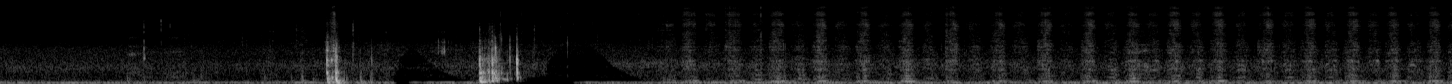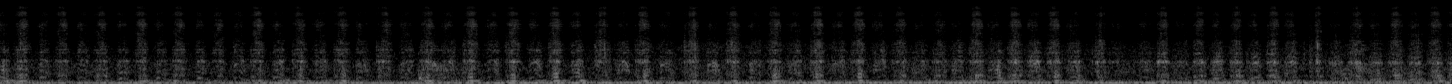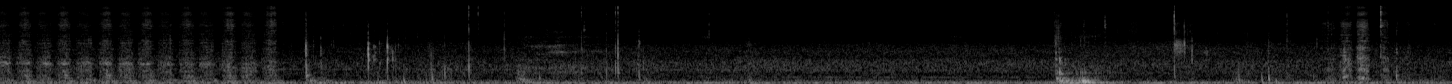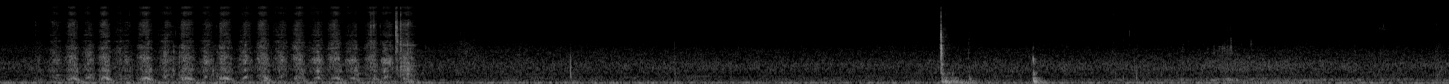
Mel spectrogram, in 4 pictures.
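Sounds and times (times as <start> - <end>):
hand saw cutting wood: 6.3 - 34.6, 40.8 - 43.3, 43.9 - 48.3.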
